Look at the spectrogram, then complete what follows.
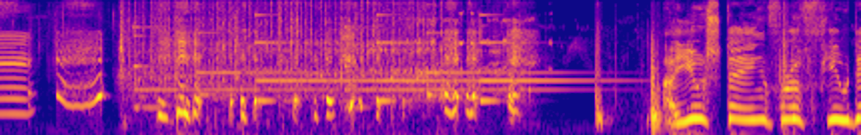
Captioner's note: alexander giggles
